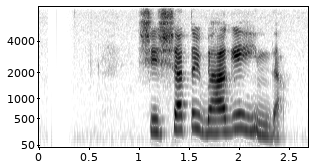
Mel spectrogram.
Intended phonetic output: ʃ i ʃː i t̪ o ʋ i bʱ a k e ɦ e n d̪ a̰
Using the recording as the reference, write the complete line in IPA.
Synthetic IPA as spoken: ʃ i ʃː a t̪ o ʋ i bʱ a ɡ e ɦ i n d̪ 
